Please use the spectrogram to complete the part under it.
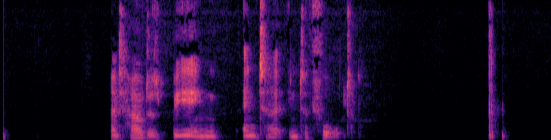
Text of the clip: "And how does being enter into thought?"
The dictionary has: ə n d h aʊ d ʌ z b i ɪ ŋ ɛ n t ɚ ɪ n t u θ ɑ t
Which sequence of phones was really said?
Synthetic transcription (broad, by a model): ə n h aʊ d ʌ z b i ɪ ŋ ɛ n t ɚ ɪ n t u θ ɑ t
